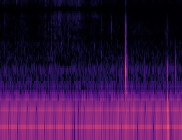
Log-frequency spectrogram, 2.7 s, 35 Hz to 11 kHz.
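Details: 2008 Chevy Malibu at idle: low, uneven throb with a couple of sharp stumbles in under three seconds; rough idle, owner also notes rough acceleration, cause unknown.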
